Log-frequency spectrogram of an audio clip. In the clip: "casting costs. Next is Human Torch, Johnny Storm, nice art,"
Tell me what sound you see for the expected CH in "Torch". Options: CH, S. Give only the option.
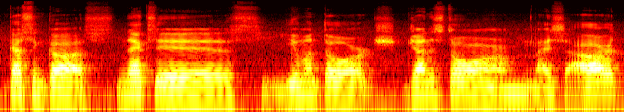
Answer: CH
